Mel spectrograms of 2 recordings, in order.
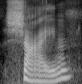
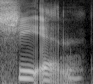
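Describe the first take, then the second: First: The name sounds like the word 'shine'. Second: The name sounds like 'she' followed by 'in'. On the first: The speaker calls it wrong. "So I thought it was s- pronounced Shine" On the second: The speaker calls it right. "but it's Shein"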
